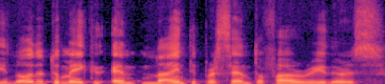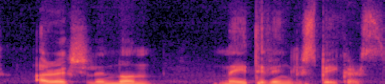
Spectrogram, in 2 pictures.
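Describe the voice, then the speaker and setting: With a Croatian accent, a man speaks at a moderate pace with lively intonation. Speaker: professor and journal editor. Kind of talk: lecture. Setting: workshop with audience.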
